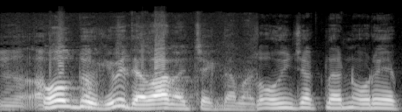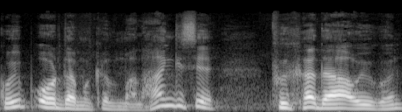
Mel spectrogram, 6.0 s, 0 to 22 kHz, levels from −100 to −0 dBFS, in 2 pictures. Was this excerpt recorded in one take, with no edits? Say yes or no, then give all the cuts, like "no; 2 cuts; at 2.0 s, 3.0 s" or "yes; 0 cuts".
no; 1 cut; at 1.9 s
